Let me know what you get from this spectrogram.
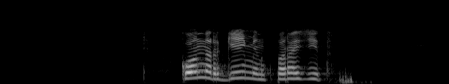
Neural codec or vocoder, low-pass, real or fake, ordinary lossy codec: none; 5.4 kHz; real; none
